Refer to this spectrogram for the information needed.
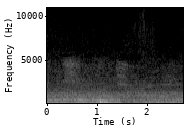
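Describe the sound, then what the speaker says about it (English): A low, continuous hum of many bees buzzing around a hive entrance, flying in and out, steady throughout with a brief soft bump partway. "lots of the bees, it looks like they're coming in and out"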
